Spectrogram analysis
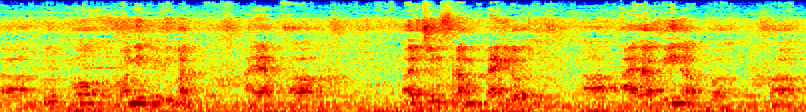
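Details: Adult male who stammers, speaking English in an interview about his stuttering.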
